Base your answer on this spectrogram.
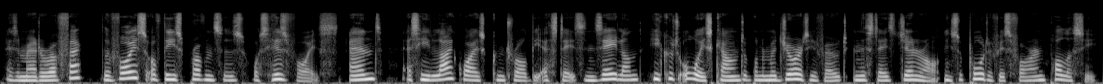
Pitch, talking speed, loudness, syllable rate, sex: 205 Hz, 220 wpm, -17 LUFS, 6.4 syllables/s, female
